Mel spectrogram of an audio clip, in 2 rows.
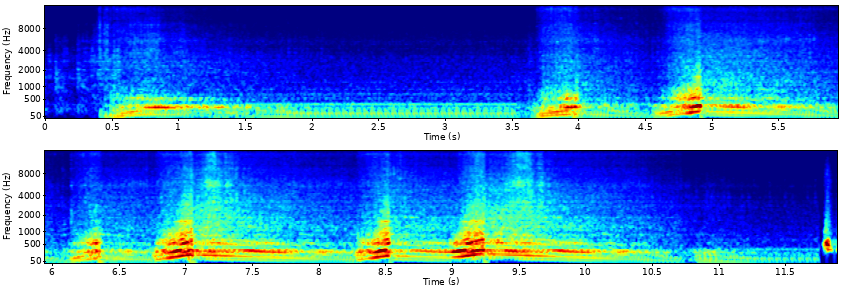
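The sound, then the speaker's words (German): A Porsche 911 997.1 Carrera S flat-six engine starts and settles into a steady idle, then is blipped through a series of sharp, throaty revs that climb and drop back repeatedly, loud and alone. “wir hören jetzt nochmal rein, wie dieser 997.1 Carrera S denn klingt.”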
